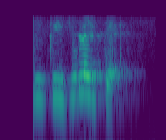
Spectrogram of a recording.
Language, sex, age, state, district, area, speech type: Manipuri, female, 30-45, Manipur, Senapati, rural, conversation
